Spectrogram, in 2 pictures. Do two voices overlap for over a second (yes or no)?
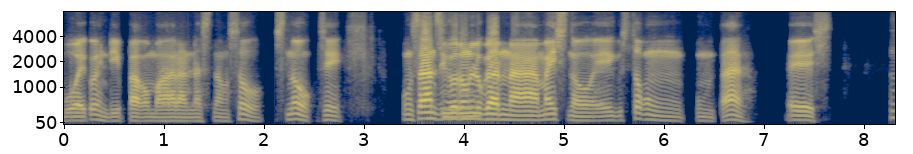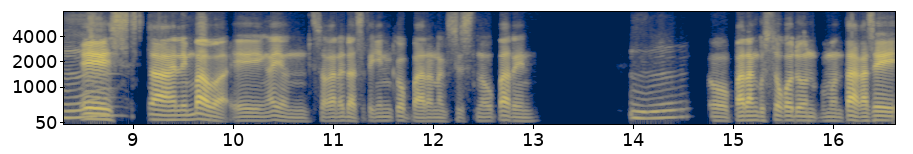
no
